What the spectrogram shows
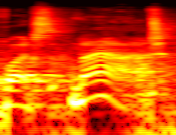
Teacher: says with a question what's that voice goes up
